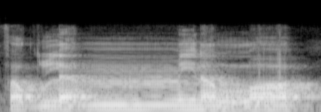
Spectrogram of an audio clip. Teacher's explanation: തൻവീനിന് ശേഷമുള്ള മീമിൽ പൂർണ്ണമായും ലയിപ്പിച്ച് മണിക്കണം, ഇദ്ഗാം ബിഗുന്ന കാമിൽ.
